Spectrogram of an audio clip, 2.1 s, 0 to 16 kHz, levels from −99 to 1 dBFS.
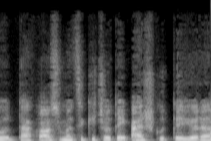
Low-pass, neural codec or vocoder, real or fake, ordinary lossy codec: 14.4 kHz; codec, 44.1 kHz, 2.6 kbps, DAC; fake; AAC, 48 kbps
